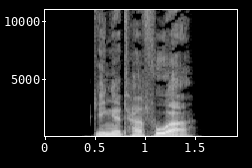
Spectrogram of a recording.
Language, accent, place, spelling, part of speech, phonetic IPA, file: German, Germany, Berlin, ginget hervor, verb, [ˌɡɪŋət hɛɐ̯ˈfoːɐ̯], De-ginget hervor.ogg
- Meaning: second-person plural subjunctive II of hervorgehen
